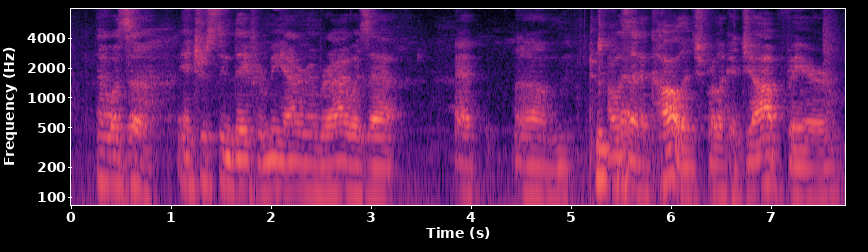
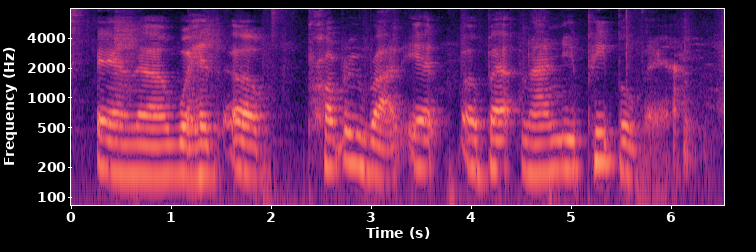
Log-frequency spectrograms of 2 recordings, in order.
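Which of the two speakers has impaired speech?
The second: spinal ataxia; wheelchair user.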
